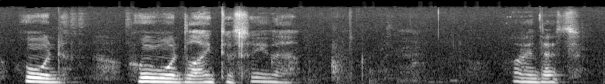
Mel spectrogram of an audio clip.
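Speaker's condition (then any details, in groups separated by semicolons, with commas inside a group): Parkinson's disease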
